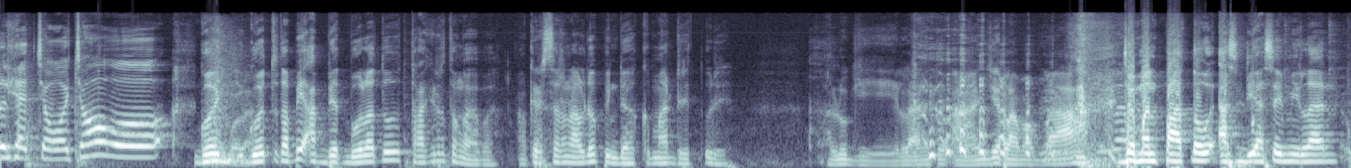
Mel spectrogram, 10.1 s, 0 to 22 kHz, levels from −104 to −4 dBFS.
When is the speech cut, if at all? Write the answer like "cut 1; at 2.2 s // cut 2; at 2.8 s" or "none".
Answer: cut 1; at 1.4 s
